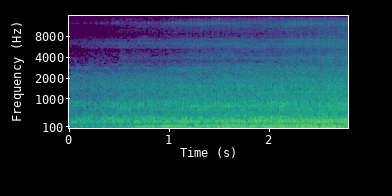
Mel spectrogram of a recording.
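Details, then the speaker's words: Triumph TR6 heater blower motor, removed and bench-tested on a battery with ground clamped to negative, low-speed stage: low steady hum swelling smoothly as it spins up, even, no scraping; blower motor works fine. "if you hear it here you can hear it running so we know that works"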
